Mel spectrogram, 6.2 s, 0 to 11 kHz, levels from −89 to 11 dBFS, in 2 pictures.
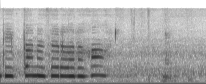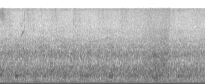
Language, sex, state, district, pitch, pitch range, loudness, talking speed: Hindi, female, Rajasthan, Jaipur, 335 Hz, 330-350 Hz, -13 LUFS, 50 wpm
